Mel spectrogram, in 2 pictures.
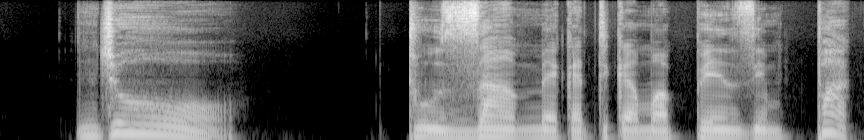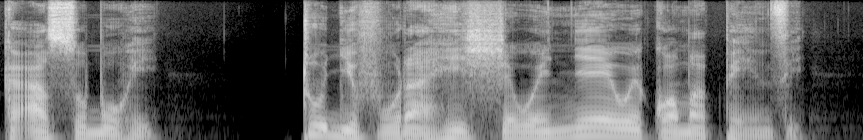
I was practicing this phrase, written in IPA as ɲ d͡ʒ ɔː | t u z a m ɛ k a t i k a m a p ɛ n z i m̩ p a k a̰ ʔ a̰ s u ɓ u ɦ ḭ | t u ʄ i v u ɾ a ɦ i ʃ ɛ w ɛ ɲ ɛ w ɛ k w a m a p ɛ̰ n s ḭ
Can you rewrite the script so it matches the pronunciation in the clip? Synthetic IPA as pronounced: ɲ d͡ʒ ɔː | t u z a m ɛ k a t i k a m a p ɛ n z i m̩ p a k a̰ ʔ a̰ s u ɓ u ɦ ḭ | t u ʄ i f u ɾ a ɦ i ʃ ɛ w ɛ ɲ ɛ w ɛ k w a m a p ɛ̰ n z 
